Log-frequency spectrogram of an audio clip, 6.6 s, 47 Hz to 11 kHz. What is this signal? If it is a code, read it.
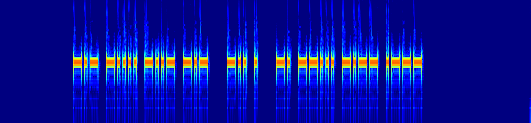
Morse code, heard as a keyed tone, about 36 wpm, 700 Hz. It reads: K6XK DE N7YJ
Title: USA Callsign DE Callsign - 4 Characters - 35wpm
